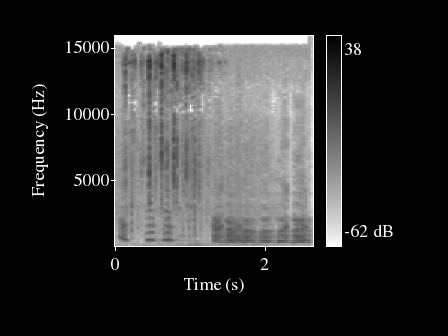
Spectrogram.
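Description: Dogs bark in a quick string of short, sharp yaps, then break into a more continuous, whiny run of yelping barks. Fairly close and moderately loud, with no talking.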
